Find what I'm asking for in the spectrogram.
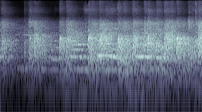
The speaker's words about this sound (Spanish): Recibe, Señor, este aplauso para ti, Señor.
